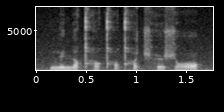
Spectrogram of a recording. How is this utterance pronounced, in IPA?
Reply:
n i nʲ ɐ qʰ ɪ qʰ ʊ qʰ ə t͡ʃʰ ʏ ʃ ɔ

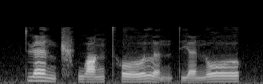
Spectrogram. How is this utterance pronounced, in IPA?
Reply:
t̪ ɥ ɛ˥˩ n ʈ͡ʂʰ w ɑ˧˥ ŋ t̪ʰ o˧˥ ʊ̯ l ə̰˨˩ n t̪ j ɛ˧˥ n o˥ ʊ̯

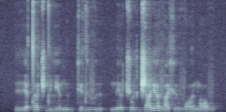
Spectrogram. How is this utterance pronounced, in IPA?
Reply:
rʲ a t ɐ t͡ʃ d ɨ lʲ e ə̯ ŋ ɨ b kʲ ɐ d ɨ v ɨ | n̪ e ə̯ t͡ʃ o lʲ d͡ʒ a ɾʲ ɐ v a xʲ o v ɔ ə̯ n̪ ɔ v

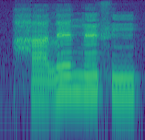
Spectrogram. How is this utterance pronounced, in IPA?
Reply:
h a˨ l ɛ˧ n ɛ̃˧ s ĩ˧

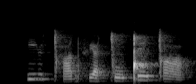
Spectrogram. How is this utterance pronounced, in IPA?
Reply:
j y˥˧ ǀʰ ɑ˩˧ d fʲ ɑ˧˩ ǀ ũ˧ ǃ ẽ˥ ǀ ɑ˧˩

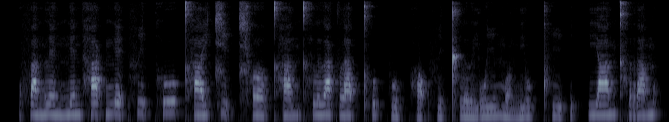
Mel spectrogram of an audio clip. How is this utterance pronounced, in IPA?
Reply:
f a˩˦ n l e˨˩ n ŋ e˧ n h a˥˩ k̚ ŋ e˦˥ ʔ f i˦˥ t̚ h uː˥˩ kʰ a˦˥ j t͡ɕ i˥˩ ʔ t͡ɕʰ ɤː˧ kʰ a˦˥ n kʰ l ɯ˥˩ a̯ k l a˥˩ t̚ pʰ u˥˩ k̚ f uː˨˩ p̚ h ɔ˨˩ ʔ f i˨˩ t̚ kʰ l ɯː˩˦ j w iː˦˥ m o˩˦ n j u˦˥ k̚ pʰ i˥˩ ʔ | j aː˦˥ n kʰ r a˦˥ m

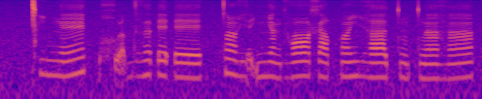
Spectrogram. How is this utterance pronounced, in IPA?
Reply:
ǀʰ i ŋ ɛ̃ | χʷ ɑ̰ dʱ ə̃ ʔ ɛ ʔ ɛ | tˤ ĩ ɦ ɛ̰ ɲ ã ɡʱ ɑ x a qʷ ĩ ɦ a tʷ ə̃ tʷ ã ɦ ã

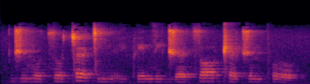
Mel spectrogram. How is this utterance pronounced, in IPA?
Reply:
d͡ʒ ɯ v o t͡s o ǀ œ ǀ i m r e̤ pʰ e n z i d͡ʒ œ t͡s ɔ ǁ œ t͡ʃ œ m pʰ o

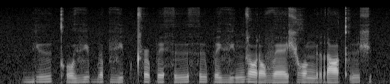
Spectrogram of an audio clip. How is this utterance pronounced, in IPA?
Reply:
bʲ ɨː kʼ o vʲ ə˞ b ɛ p vʲ e p tʰ ə˞ p e h ɨː h ɨː p e vʲ ɨ ŋ z ɔ ɾ ɔ v ɛː ʃ ʁʷ ə˞ ŋ r ɑ kʼ ɨː ʃ

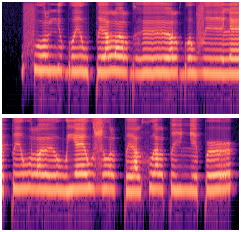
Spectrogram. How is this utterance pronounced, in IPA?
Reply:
f u lˠ nʲ u ɡʷ ɪː w p ɪ lˠ ø lˠ ɡʱ øː lˠ ɡʷ ɪ w v ɪː l ɛ p ɪ w lˠ øː w j ɛ w z u lˠ p ɪ lˠ xʷ i lˠ p i ʎ e p ə˞

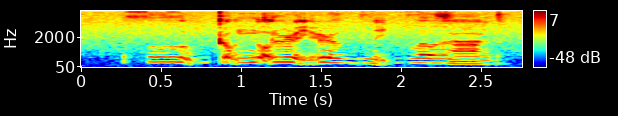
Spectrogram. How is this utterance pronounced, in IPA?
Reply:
θ o̤˦ ð ṵ˨˦ ɡ ʈ o̰˧ n o̰˦ lʲ ɭ ḭ˨˦ ɭ ɯ˧ ɡ ð ḭ˨˦ ɡ ð ɤ˦ ɣ ã˧ ɡ

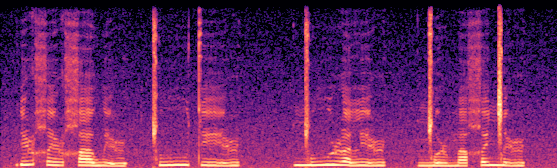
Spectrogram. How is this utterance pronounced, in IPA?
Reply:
ɾ i ɭ χ ɪː ɭ χ a w e ɭ | ǀ uː t eː ɭ | ŋ͡ǀ uː ɭ a l ɪ ɭ | ŋ͡ǀ o ɭ m a χ e ŋ͡ǀ ɪ ɭ

